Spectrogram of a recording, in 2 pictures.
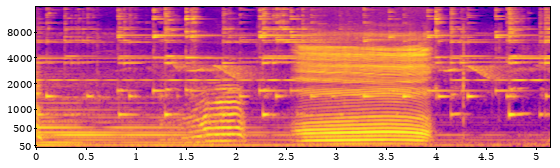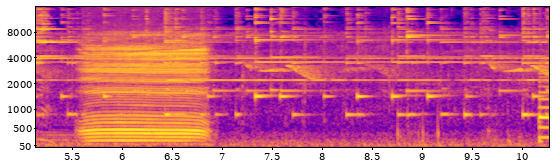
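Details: Dozens of fat, tame cows herded in the morning along village roads toward green pasture; two long, loud, harmonic moos of about one and a half seconds each, with clanking cowbells and steady background music throughout.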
